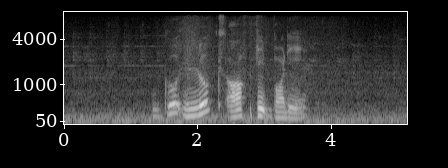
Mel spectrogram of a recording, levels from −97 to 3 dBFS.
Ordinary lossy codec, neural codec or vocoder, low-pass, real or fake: none; none; 7.2 kHz; real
